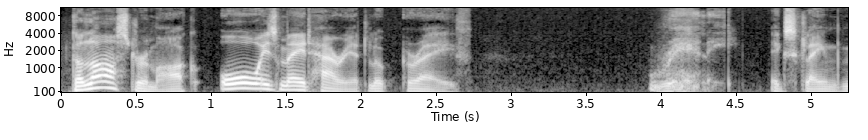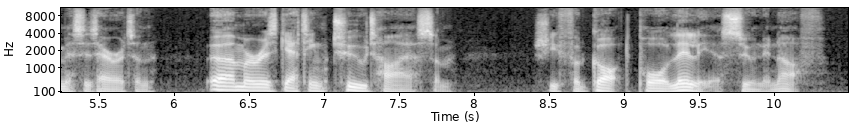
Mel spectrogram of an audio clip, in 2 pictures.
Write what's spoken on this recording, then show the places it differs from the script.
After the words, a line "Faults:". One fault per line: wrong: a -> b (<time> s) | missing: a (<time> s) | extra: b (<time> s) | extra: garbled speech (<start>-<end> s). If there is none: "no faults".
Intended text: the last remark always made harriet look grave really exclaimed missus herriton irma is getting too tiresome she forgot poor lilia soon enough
the last remark always made harriet look grave really exclaimed missus herriton irma is getting too tiresome she forgot poor lilia soon enough
Faults:
no faults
